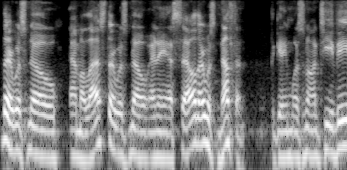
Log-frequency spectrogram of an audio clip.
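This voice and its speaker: In an ordinary speaking voice, a man with an American accent talks at a fairly quick pace with ordinary pitch variation, on a very clean recording with a silent background. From US, Massachusetts (Boston). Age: 60s. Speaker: journalist and author. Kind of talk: interview conversation.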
